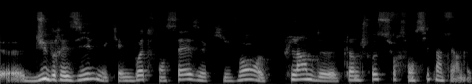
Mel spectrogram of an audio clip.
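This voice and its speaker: A woman speaks at a medium pitch in a dark, mellow tone, with ordinary pitch variation. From France, Drôme (near Valence). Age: 40s. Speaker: hairdressing educator. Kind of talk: casual interview.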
